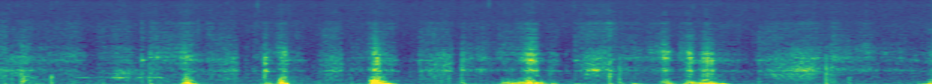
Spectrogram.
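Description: Fingertips tap and rub the white plastic membrane of a hollow darbuka drum. Soft, deep thuds with quick decay rise out of a quiet rustling of rubbing, with about five louder taps standing out at an uneven pace.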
